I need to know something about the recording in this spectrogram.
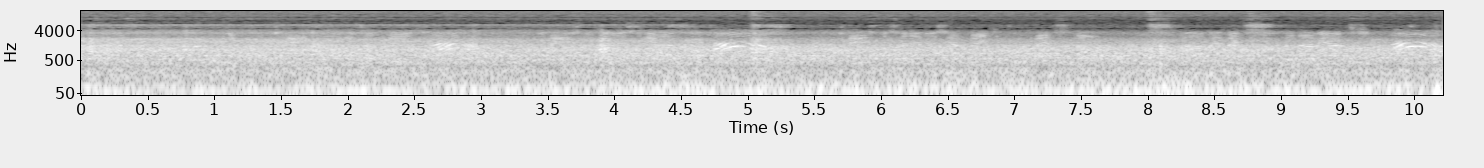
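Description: Low, steady rumble and running noise inside a passenger train coach as the train pulls slowly out of a station.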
